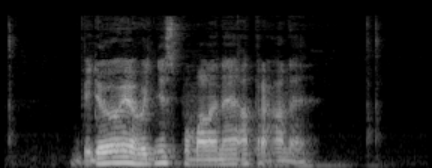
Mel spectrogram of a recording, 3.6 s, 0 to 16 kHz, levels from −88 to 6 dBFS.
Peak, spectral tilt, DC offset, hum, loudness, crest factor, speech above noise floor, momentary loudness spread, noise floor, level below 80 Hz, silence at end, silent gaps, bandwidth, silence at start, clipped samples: -8 dBFS; -6.5 dB/octave; under 0.1%; none; -25 LUFS; 20 dB; 42 dB; 15 LU; -67 dBFS; -56 dBFS; 1 s; none; 11.5 kHz; 0.6 s; under 0.1%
